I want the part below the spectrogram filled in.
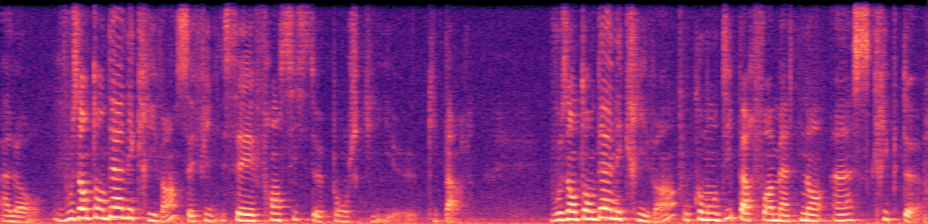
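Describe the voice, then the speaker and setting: Against audible room echo, a woman speaks at a fairly slow pace with lively intonation. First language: Hebrew (speaking French). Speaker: professor. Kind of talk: lecture. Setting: conference room with audience. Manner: hesitant, many fillers.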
